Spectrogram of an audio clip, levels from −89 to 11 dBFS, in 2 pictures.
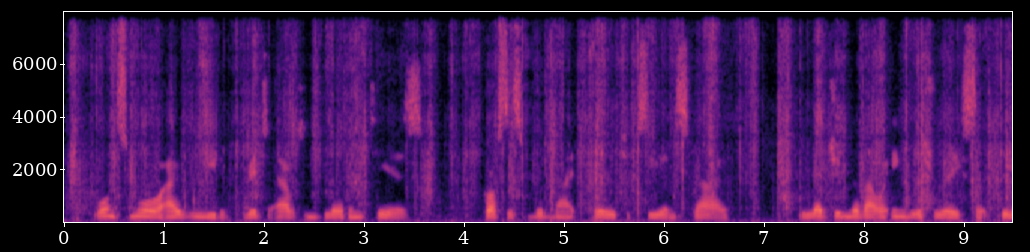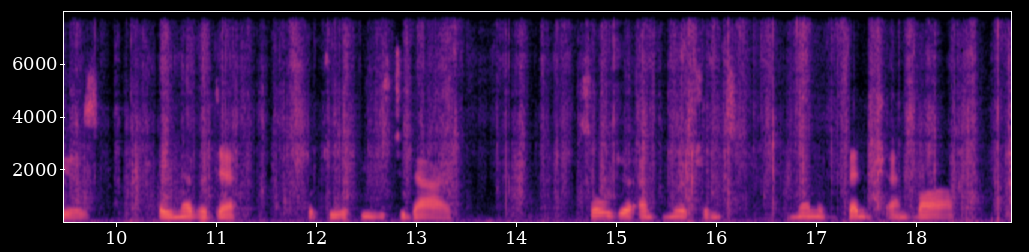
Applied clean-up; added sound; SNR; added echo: none; Scissors; 11 dB; none.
